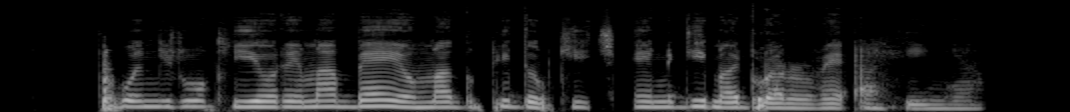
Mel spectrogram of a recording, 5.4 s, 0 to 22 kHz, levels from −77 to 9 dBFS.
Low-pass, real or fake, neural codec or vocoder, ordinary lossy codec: none; fake; codec, 44.1 kHz, 1.7 kbps, Pupu-Codec; none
